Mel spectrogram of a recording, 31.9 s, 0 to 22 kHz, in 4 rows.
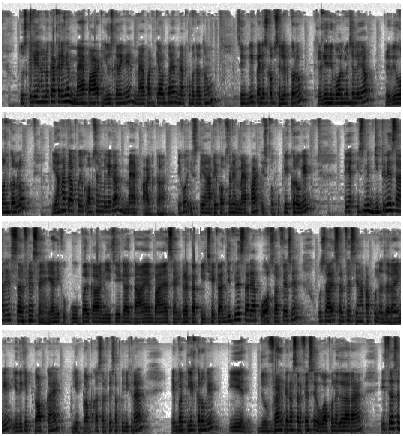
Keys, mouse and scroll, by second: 1.3 space, 1.4 click, 1.8 space, 7.1 click, 14.0 click, 28.4 click.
